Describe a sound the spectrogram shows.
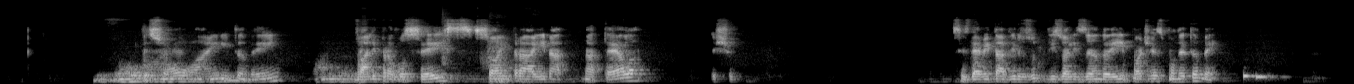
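A second man speaks calmly through a microphone.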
